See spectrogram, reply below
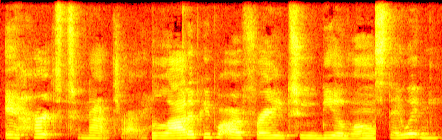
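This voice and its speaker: A woman's voice: mid-range voice, fairly even intonation, normal speed, echoey room. A woman in her twenties from the Virgin Islands, chatting frankly like a big sister while doing her makeup at a home vanity. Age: 20s. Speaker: vlogger.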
